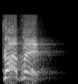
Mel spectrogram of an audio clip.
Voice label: police alert; enemy; Max Payne

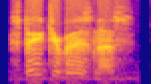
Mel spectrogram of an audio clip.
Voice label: suspicious; XBOX

